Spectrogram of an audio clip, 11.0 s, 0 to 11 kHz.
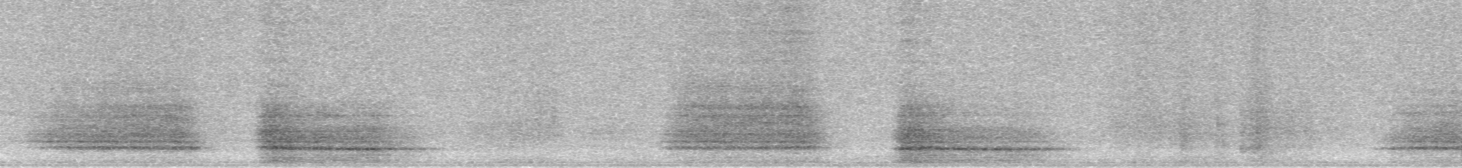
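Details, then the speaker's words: Adult male patient in a head-to-toe assessment taking slow, deep mouth breaths, about 13 a minute with quiet pauses, as the examiner listens with a stethoscope to the breath sounds. "I'm just going to listen to your breath sounds if you can just take a deep breath every time I touch with my stethoscope at the part"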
